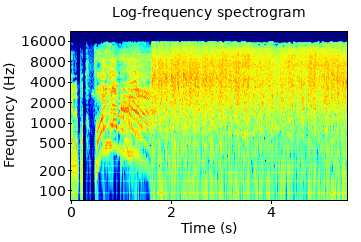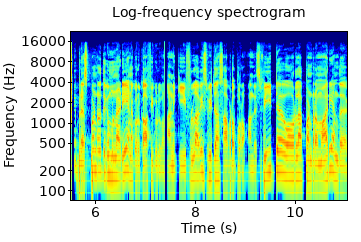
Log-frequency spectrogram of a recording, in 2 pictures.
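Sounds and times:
firecrackers crackling: 1.6s - 5.6s.

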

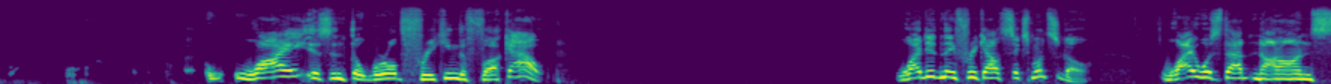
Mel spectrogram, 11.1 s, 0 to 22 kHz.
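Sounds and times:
mouth clicks: 0.0s - 1.9s
faint short vocal sounds: 0.0s - 2.0s
man talking: 1.5s - 4.7s, 9.7s - 11.0s.

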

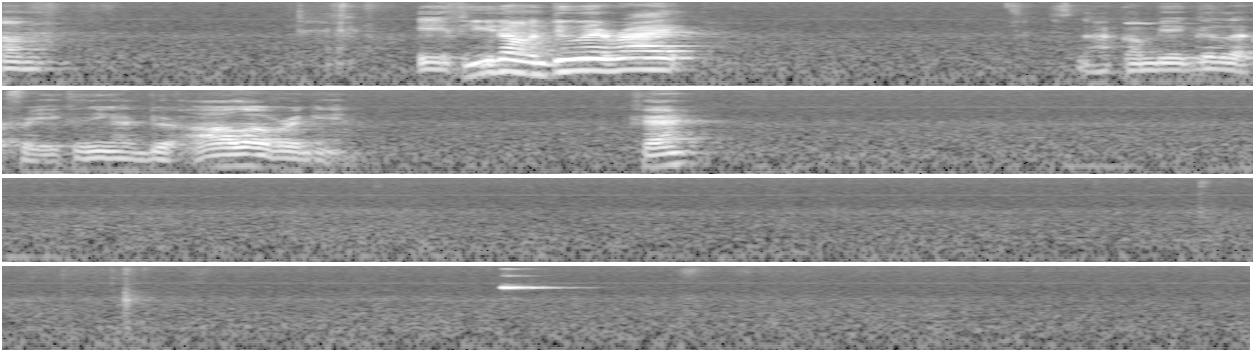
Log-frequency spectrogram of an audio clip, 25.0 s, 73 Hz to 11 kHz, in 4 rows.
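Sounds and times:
background hiss: 0.0s - 25.0s
high beep: 21.2s - 21.8s.

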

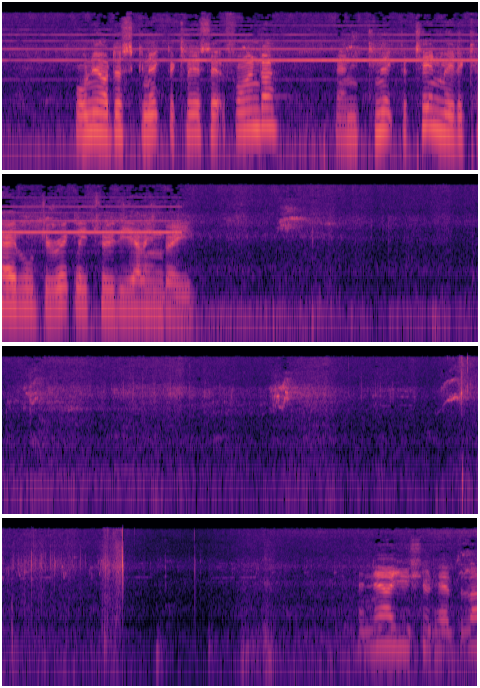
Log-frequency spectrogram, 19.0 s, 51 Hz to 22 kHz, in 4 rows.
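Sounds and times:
bird chirps: 0.0s - 8.3s, 9.5s - 19.0s.

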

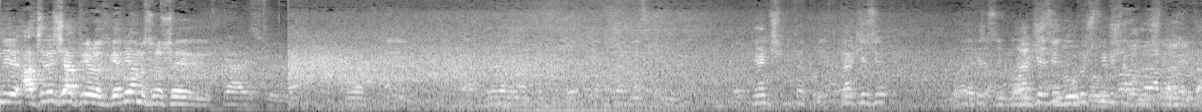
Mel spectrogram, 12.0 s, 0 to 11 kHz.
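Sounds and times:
murmur of voices: 4.7s - 12.0s.

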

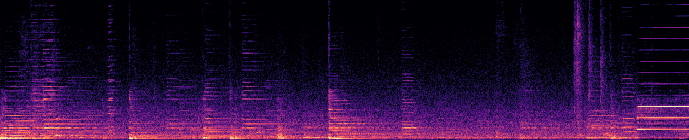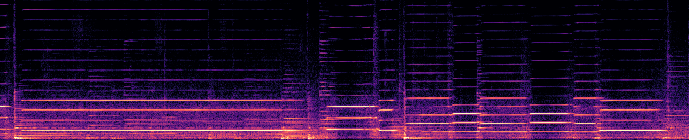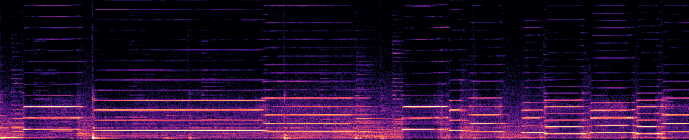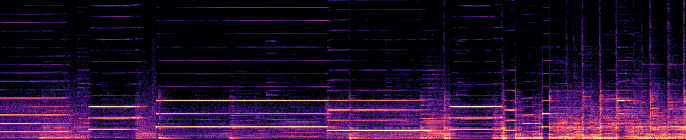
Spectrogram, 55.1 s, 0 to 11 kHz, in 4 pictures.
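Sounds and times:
harmonica melody: 0.0s - 8.8s, 9.4s - 55.0s
acoustic guitar strumming: 0.0s - 55.0s.

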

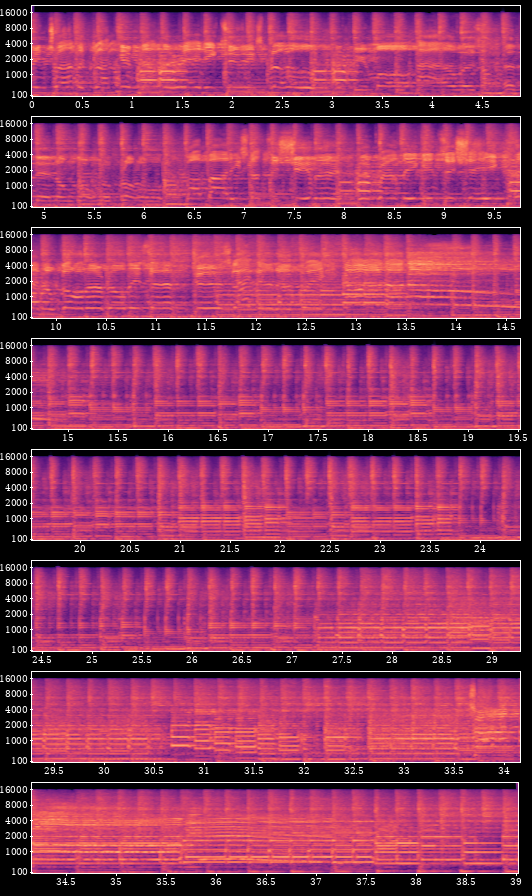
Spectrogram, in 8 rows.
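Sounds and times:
bass line: 0.0s - 39.0s
drums fast beat: 0.0s - 39.0s
lead guitar: 0.0s - 39.0s.

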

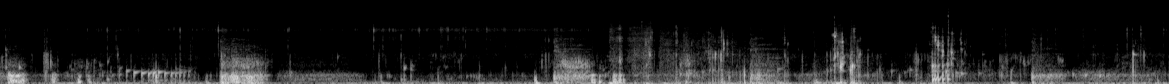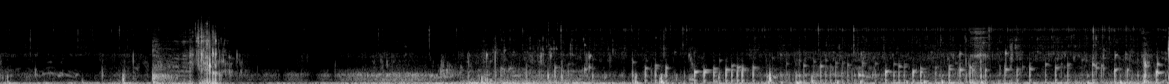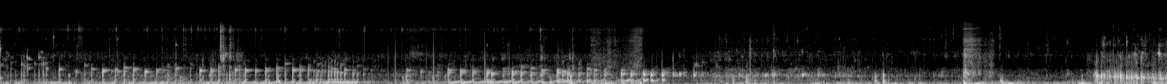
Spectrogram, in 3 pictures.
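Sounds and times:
dense crackling clicks: 0.0s - 35.0s
water rushing underwater: 0.0s - 35.0s.

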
